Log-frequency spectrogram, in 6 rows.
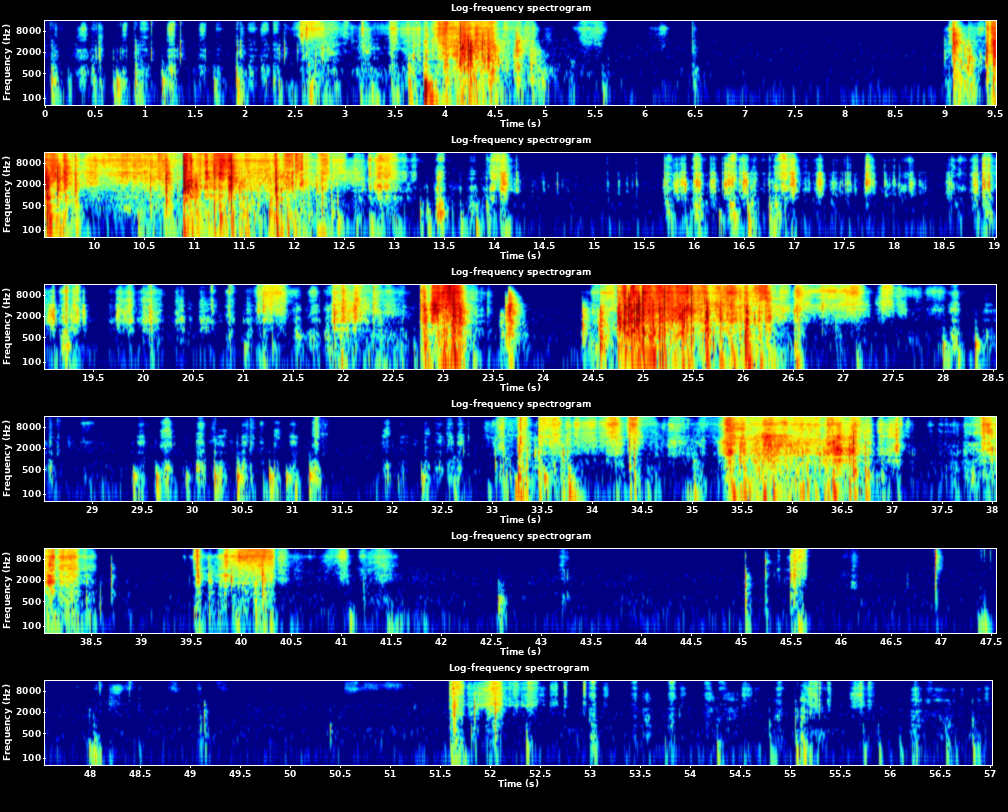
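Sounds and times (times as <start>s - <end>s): paper rustling: 2.6s - 5.0s, 9.0s - 14.3s, 15.7s - 23.8s, 24.4s - 27.6s, 33.0s - 37.2s, 37.8s - 38.6s, 39.5s - 40.5s.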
